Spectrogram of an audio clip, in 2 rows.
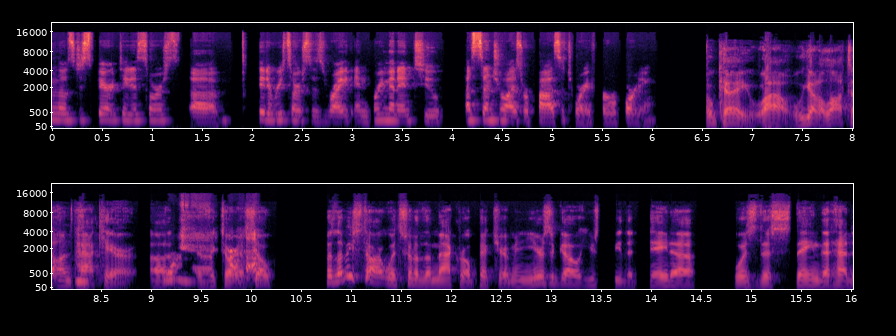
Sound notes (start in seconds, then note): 9.1 laughs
